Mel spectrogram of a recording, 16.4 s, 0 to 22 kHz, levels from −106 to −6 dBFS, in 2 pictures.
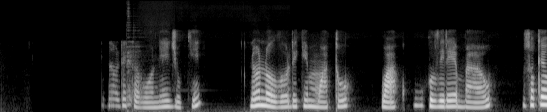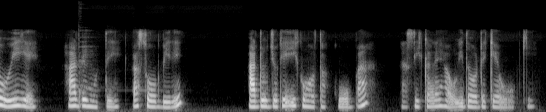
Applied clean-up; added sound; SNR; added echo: neural mask model DeepFilterNet 3.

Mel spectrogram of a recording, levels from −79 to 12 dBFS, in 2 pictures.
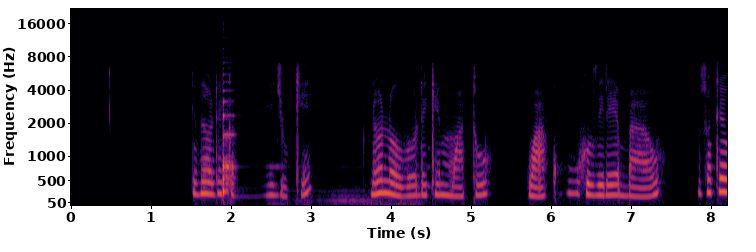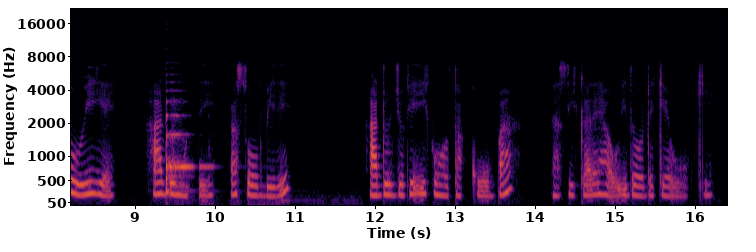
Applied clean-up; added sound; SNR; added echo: neural mask model RNNoise.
